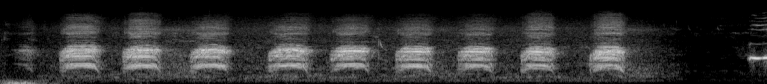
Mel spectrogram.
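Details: Crows calling loudly, a run of nine harsh, even caws spaced a little over half a second apart, then a brief pause and a short clipped note at the end.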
